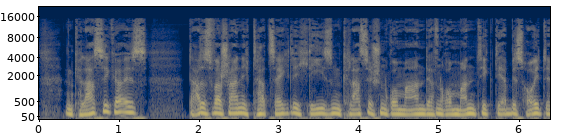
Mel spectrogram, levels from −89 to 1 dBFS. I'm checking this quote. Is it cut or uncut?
cut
